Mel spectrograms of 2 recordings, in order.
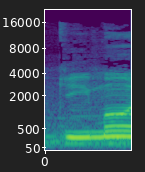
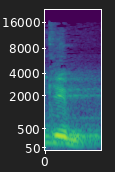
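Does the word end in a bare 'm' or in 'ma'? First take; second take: ma; m. First: The word ends with a full 'ma' syllable. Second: The word ends on a bare 'm' sound. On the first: The speaker calls it wrong. "म नहीं होता है, किम नहीं होता है" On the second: The speaker calls it right.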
